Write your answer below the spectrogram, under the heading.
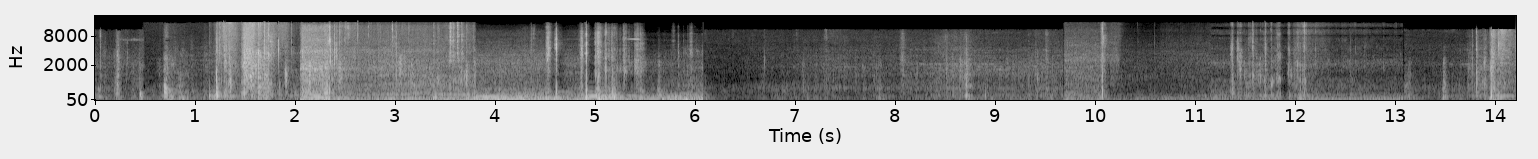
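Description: Car tyre rolling over and crushing objects on asphalt: a long stretch of crackling and crunching over a low tyre rumble that cuts off suddenly about six seconds in, then quieter squashing with a few scattered clicks, and a sharp crunch near the end.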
